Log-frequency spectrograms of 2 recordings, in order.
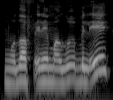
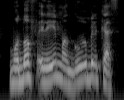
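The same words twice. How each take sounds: First: Quick rising prompt ending on بالإيه; teacher's quick cue question rising on بالإيه. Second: Teacher's calm answer closing on a fall; answer with falling tune. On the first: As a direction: ask مضاف إليه مجرور بالإيه؟ fast, rising up on بالإيه to invite the class to answer. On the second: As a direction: settle down on بالكسر as a statement. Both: Shown as a demonstration.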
